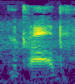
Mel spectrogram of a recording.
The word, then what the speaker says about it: macabre: Macabre. Macabre. Macabre. It's just macabre. Don't pronounce the R.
